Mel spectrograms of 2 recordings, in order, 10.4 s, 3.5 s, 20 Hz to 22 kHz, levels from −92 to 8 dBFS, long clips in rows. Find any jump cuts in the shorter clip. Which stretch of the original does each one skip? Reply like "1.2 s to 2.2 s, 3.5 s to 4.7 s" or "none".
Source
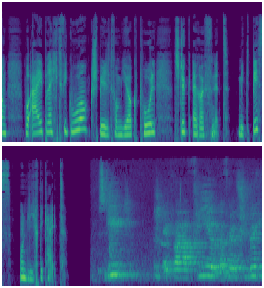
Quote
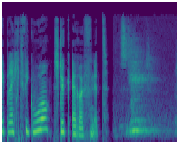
1.8 s to 3.4 s, 4.6 s to 7.0 s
